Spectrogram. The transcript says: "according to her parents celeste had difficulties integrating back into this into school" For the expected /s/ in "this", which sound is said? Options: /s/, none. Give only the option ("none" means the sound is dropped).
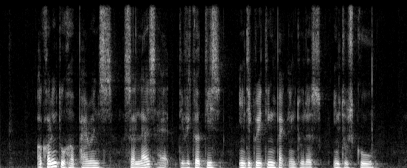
none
